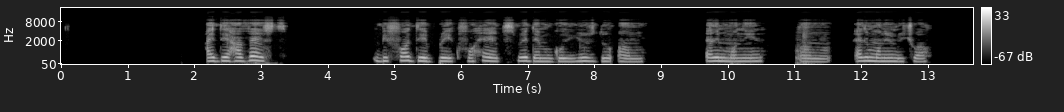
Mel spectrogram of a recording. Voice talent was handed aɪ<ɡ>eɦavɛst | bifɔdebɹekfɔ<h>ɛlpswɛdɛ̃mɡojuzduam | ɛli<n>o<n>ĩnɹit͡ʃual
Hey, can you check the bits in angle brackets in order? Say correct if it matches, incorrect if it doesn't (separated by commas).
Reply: incorrect, correct, incorrect, correct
